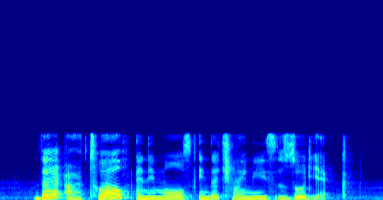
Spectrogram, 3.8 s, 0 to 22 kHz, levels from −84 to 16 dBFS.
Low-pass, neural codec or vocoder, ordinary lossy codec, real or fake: 7.2 kHz; autoencoder, 48 kHz, 32 numbers a frame, DAC-VAE, trained on Japanese speech; none; fake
